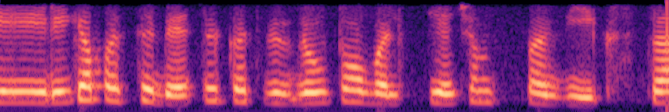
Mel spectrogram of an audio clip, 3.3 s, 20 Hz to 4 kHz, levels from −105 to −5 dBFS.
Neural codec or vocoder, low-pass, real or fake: none; 3.6 kHz; real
